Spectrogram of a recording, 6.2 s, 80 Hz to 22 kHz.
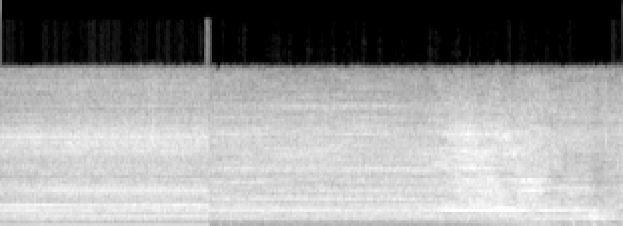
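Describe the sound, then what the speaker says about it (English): Heat gun or blow dryer running on high, stuck in the filler neck of a Yamaha RX50 motorcycle gas tank, giving a loud, constant blowing roar with a steady hum, a pitch shift about two seconds in, and a brief rustle near the end. "you take a heat gun or a blow dryer, stick it in the neck of the tank, turn it on high, and wait till she's dry"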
